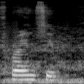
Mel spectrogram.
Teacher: The D sound is omitted. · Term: consonant deletion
